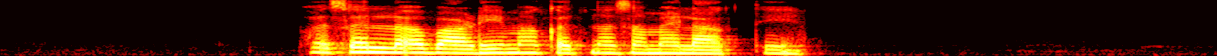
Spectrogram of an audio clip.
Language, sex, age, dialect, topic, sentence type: Chhattisgarhi, male, 18-24, Western/Budati/Khatahi, agriculture, question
